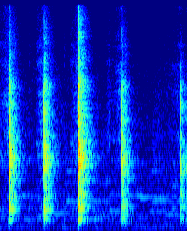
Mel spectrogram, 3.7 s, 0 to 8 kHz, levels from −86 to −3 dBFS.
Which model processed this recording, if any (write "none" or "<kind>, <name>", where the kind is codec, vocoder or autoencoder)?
none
